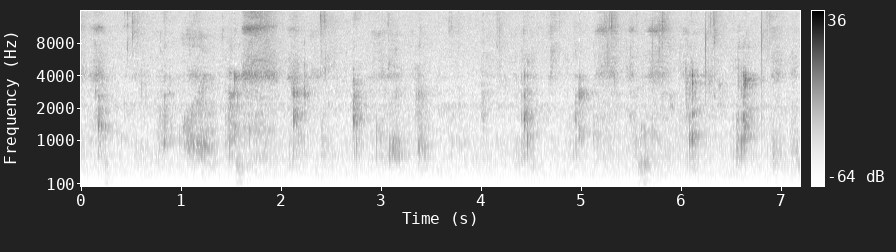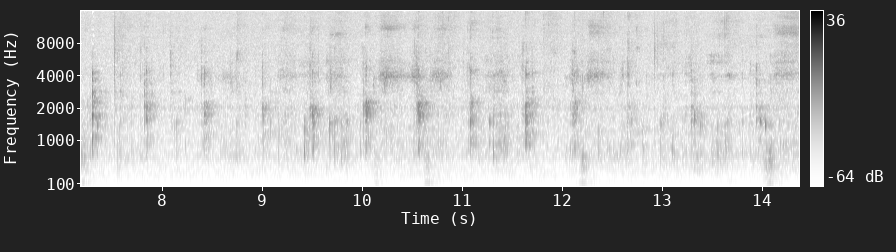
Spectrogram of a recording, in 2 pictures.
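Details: Pug named Odin eating bone marrow from a bone in a small room, close-up: steady sticky chewing with sharp clicks and crunches roughly twice a second, some softer licking between bites.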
